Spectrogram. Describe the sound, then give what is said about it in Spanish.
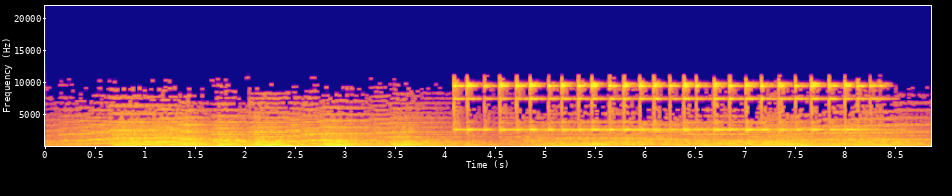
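Partway through, a bright, high bell starts ringing in quick, steady repeated strikes, clear and fairly loud over a dark, sustained musical background that plays throughout. “Cuentan que todos los 31 de octubre, en el silencio de la noche, se oye un sutil ruido, como el tañido de una campana y el pesado caminar de un encapuchado.”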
